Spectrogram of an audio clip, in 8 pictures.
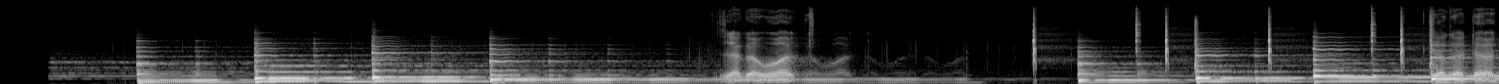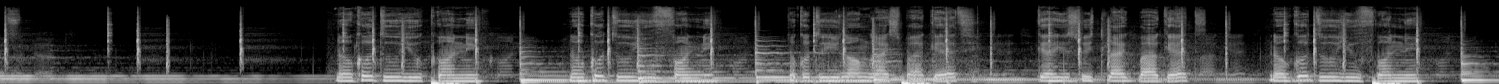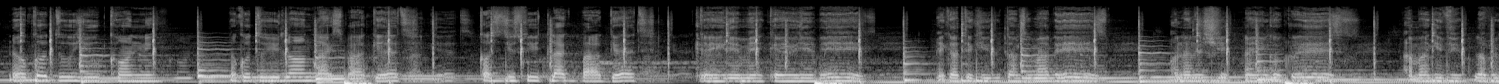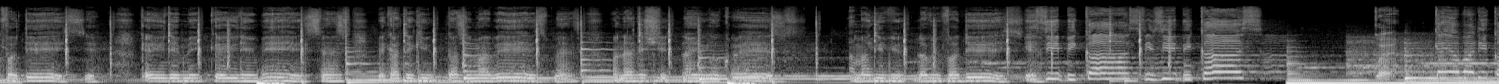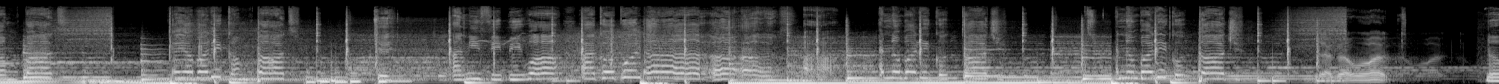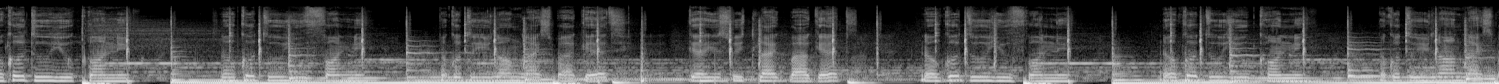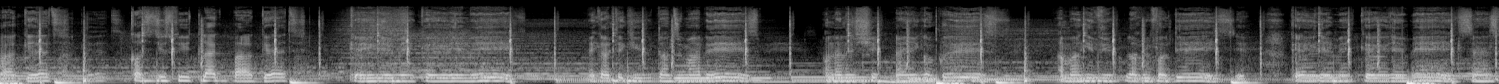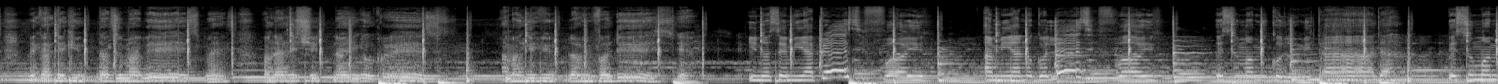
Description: This one is infused with Hip-hop sound and it bangs hard.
